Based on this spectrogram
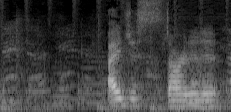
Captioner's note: foreign Language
